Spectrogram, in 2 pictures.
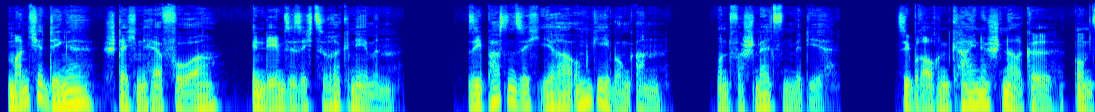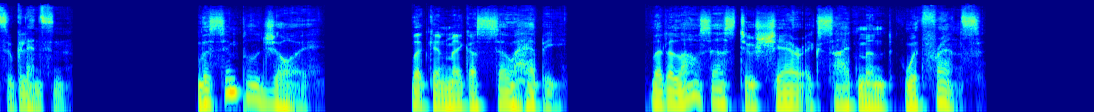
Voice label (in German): engl deutsch; spruchreif studio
